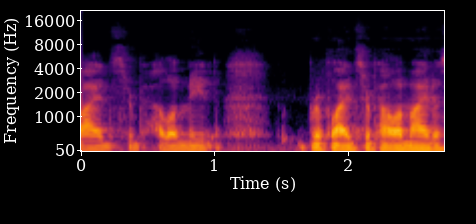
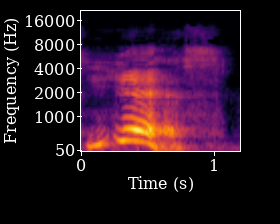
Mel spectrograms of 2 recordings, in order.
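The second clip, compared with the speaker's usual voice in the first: much higher, puzzled yes; mystified; 8 dB louder than usual. Acted. King answers Grumor, high and mystified. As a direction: blurt it out bewildered. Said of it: "considerably mystified".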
